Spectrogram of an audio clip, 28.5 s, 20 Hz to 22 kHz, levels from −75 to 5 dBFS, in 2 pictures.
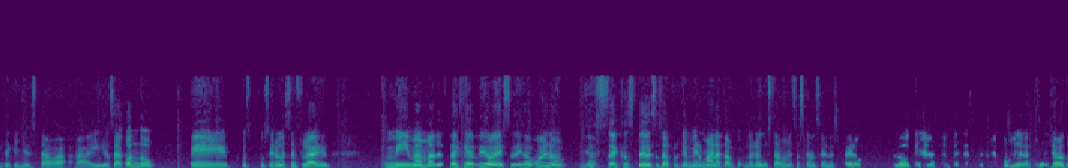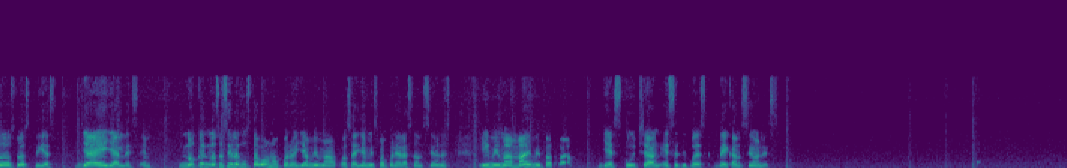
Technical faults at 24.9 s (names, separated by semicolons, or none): none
